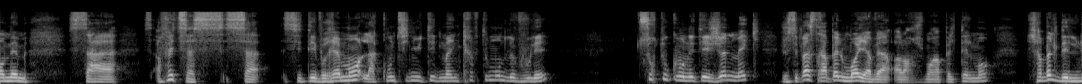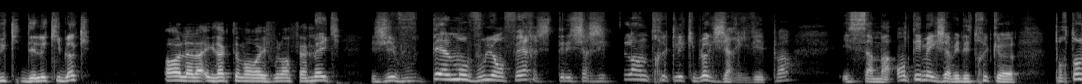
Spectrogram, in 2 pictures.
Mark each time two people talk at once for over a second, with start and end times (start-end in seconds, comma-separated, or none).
none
